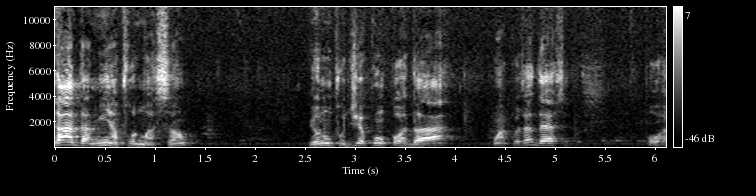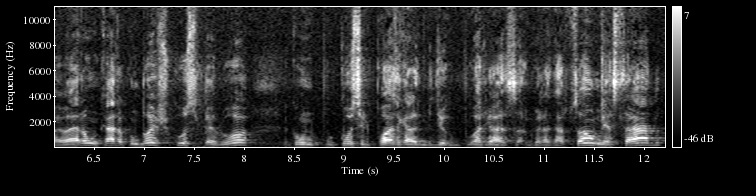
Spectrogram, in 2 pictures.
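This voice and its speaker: A man speaks slowly in a fairly high voice, with very wide pitch swings and big swings in loudness. Long, frequent pauses break his speech over noticeable background noise. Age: 70s. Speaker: retired army officer. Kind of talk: testimony. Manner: halting, repeats words.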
